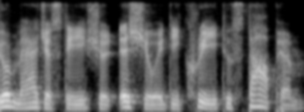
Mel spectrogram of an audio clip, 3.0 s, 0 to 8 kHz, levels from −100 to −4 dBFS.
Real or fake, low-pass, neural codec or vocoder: real; 7.2 kHz; none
